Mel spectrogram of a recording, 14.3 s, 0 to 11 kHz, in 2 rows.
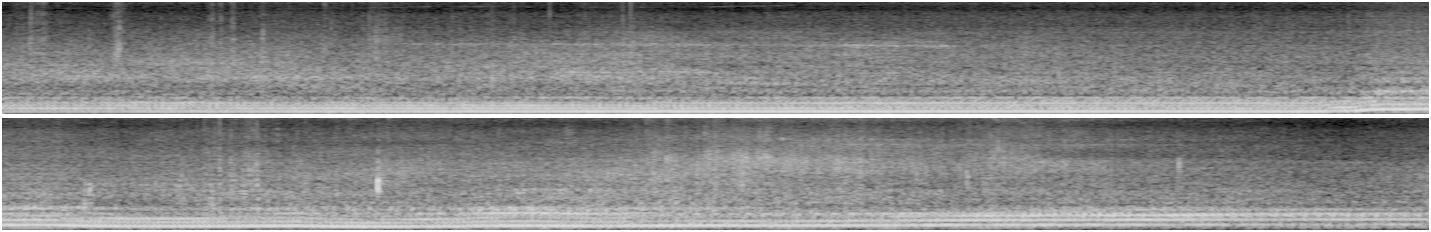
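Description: McLaren 12C's twin-turbo V8 running steady and low as the car pulls out, then revving up about seven seconds in. The pitch rises and dips a few times as it accelerates past, then holds a steadier, higher note.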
